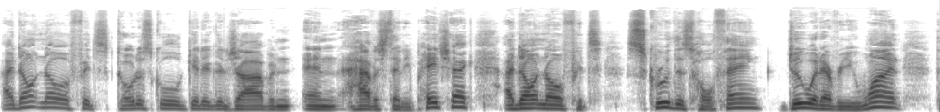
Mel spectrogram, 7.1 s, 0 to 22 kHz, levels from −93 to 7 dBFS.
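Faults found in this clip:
Microphone volume stepped up at 1.68 s, between "school get a good" and "job and and": speech and background noise rise together by about 6 dB in one step. Component: call client's automatic input gain raising the device volume mid-utterance.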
